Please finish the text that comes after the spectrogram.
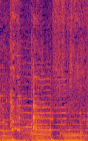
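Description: Ginger hits a hot pan for pinapaitan, a Filipino stew of cow's internal organs, and sizzles steadily and close, with a few quick stirring scrapes breaking through the constant crackle.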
